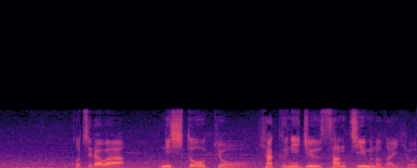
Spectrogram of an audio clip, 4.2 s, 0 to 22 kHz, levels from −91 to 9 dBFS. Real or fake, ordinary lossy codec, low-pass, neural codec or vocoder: real; none; none; none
